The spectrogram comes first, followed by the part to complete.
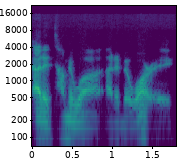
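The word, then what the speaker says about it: Adetomiwa Adebawore: Yeah, his name is fun to pronounce once you get it, because it's Adetamiwa Adebawore.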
